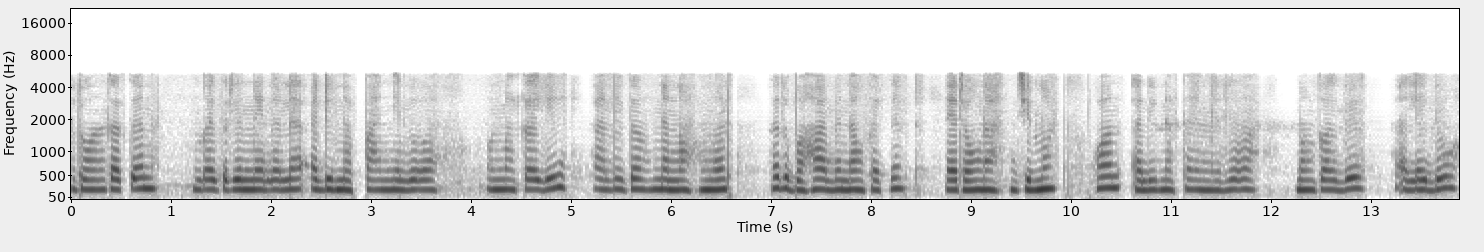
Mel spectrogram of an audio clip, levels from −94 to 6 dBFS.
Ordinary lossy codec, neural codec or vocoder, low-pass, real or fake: none; codec, 16 kHz, 1 kbps, X-Codec, HuBERT features, trained on balanced general audio; 5.4 kHz; fake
